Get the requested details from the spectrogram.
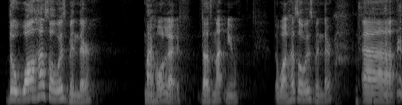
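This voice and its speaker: Woman with a Mexican accent at medium pitch, lively intonation, a fairly quick pace and long, frequent pauses, on a very clean recording with a silent background. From Mexico, Mexicali, Baja California. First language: Spanish. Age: young. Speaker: podcast guest, performer. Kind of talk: casual chat.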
